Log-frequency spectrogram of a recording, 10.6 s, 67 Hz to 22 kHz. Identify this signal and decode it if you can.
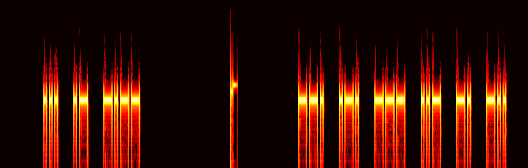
Morse code, heard as a keyed tone, about 22 wpm, spaced as for 16 wpm, 690 Hz. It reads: SAY GROUND
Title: 2x Character Spacing - Top 500 Words - 22wpm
